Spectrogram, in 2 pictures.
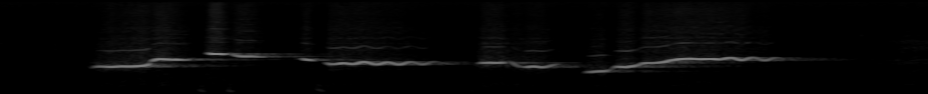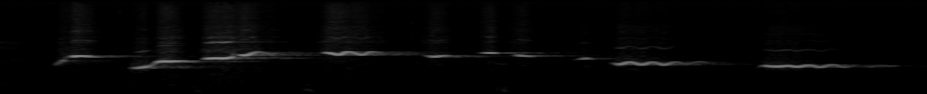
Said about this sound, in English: And there was only one person who whistled like that.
